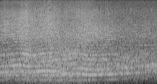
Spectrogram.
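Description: Racing cars in a sim-racing league sprint at Austria scream along under acceleration, a sustained close engine whine with harmonics rising and shifting as they run nose to tail.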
